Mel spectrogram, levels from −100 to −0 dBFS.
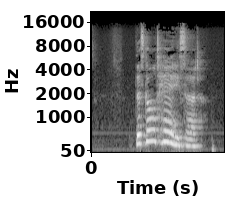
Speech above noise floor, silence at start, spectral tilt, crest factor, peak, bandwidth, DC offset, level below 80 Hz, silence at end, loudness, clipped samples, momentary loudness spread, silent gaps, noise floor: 33 dB; 0.9 s; -4 dB/octave; 16 dB; 0 dBFS; 16 kHz; under 0.1%; -48 dBFS; 0.2 s; -14 LUFS; under 0.1%; 8 LU; none; -46 dBFS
